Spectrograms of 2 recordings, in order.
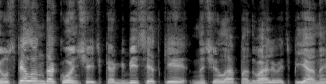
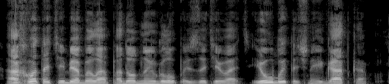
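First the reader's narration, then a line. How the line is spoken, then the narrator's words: Quiet. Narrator (Russian): сын негромко сказал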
